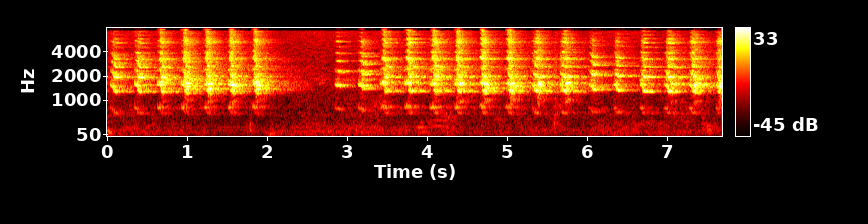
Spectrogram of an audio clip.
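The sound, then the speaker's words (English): A wooden box turkey call, its lid scraped across the sideboard, mimics a turkey gobble: a rapid burst of raspy, honking yelps, a short pause, then a longer, evenly rhythmic run of the same loud, nasal strokes. “And you can mimic what a turkey does.”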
